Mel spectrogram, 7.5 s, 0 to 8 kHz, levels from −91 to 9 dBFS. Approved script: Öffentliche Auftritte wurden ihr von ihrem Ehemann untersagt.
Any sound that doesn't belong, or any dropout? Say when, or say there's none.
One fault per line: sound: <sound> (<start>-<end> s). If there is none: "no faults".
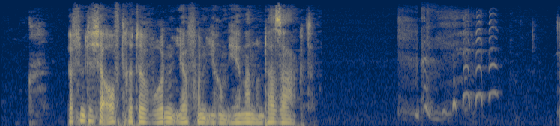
sound: laugh (5.3-6.7 s)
